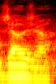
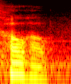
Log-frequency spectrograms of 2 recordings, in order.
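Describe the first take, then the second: First: It begins with a J sound. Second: It begins with an H sound. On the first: The speaker calls it wrong. "Not Jojo" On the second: The speaker calls it right. "It's ho-ho"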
